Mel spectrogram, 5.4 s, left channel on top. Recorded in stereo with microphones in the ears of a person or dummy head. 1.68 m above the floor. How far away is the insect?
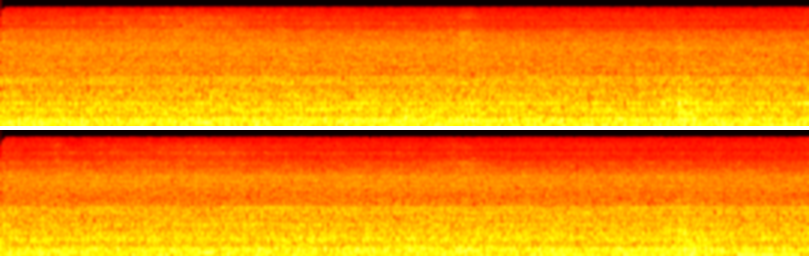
About 0.7 m.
